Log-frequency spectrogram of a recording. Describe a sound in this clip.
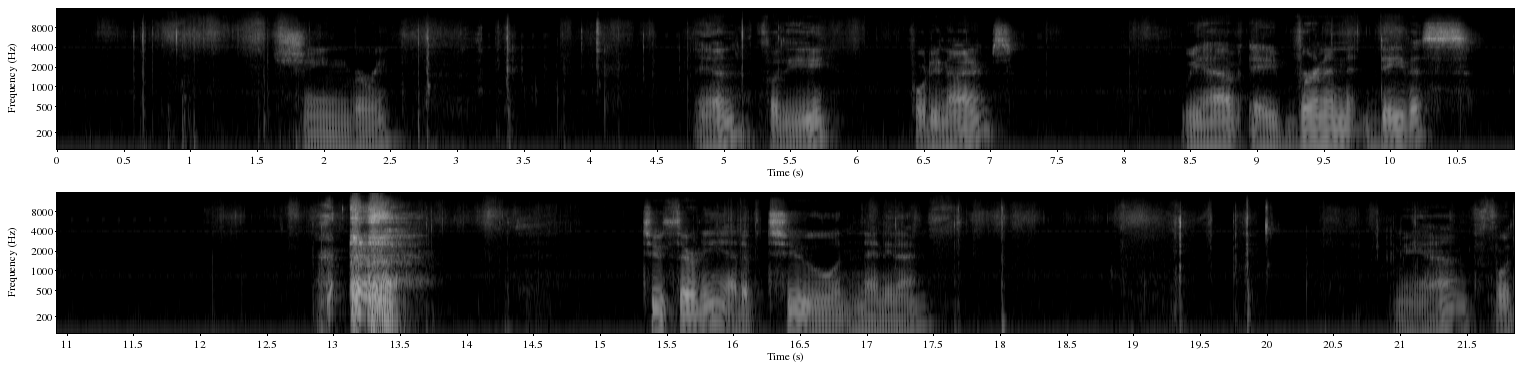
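Cardboard cards rustle and slide against each other as they are handled.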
